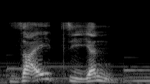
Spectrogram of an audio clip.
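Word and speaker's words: 再见: दोस्तों जो जेड होता है वो चाइनीज में ज़ होता है, ज़। और जो जे होता है चाइनीज में उसको हम च बोलते हैं, चम्मच वाला च, ठीक है।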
